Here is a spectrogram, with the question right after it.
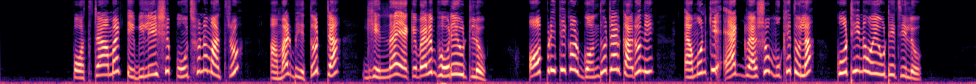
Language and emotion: Bengali, disgusted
